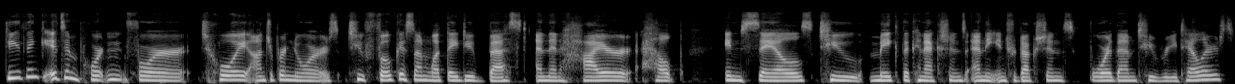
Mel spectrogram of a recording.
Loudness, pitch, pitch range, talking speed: -19 LUFS, 185 Hz, 175-205 Hz, 155 wpm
